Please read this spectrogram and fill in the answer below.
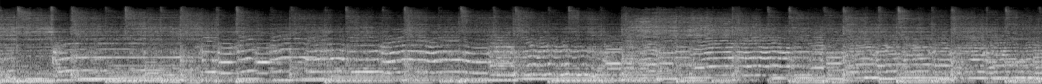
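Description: Live blues band playing an instrumental passage: a Telecaster-style electric guitar plays a lead line with bent notes over the drum kit.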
